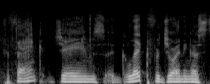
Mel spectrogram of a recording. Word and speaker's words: Gleick: And while it's pronounced Gleick, it's spelled G-L-E-I-C-K.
